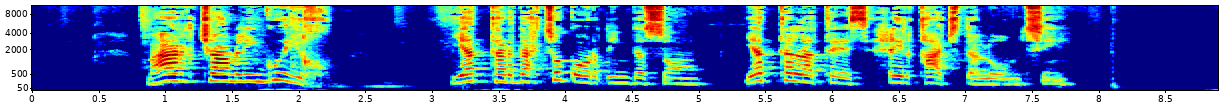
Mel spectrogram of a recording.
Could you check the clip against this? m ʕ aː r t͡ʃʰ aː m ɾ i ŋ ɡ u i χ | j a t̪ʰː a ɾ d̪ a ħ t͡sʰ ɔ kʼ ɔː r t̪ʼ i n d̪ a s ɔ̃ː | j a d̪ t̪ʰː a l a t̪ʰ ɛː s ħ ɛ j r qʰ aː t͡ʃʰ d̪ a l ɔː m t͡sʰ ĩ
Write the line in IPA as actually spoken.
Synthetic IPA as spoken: m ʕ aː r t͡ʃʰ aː m l i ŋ ɡ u i χ | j a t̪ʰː a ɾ d̪ a ħ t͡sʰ ɔ kʼ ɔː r t̪ʼ i n d̪ a s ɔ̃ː | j a t̪ʰː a l a t̪ʰ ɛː s ħ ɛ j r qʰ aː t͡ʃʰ d̪ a l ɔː m t͡sʰ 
